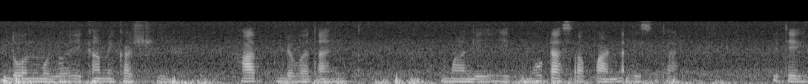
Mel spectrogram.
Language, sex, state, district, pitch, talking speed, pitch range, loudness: Marathi, male, Maharashtra, Pune, 130 Hz, 95 wpm, 125-135 Hz, -22 LUFS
